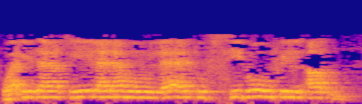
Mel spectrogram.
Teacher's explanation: لا تفسدوا، الألف تمد مدا طبيعيا بمقدار حركتين، تفسد الميم التاء مضمومة، التاء في كلمة تفسد مضمومة ومع ذلك ترقق، والفاء ساكنة والسين مكسورة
